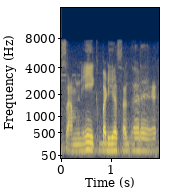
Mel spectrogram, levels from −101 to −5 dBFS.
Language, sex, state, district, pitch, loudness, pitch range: Hindi, male, Tripura, West Tripura, 125 Hz, -18 LUFS, 125-130 Hz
